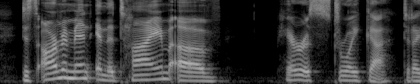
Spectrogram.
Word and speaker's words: perestroika: to say it disarmament in the time of perestroika did I say it right you did you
